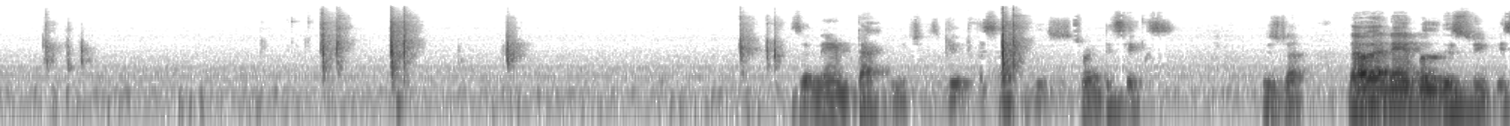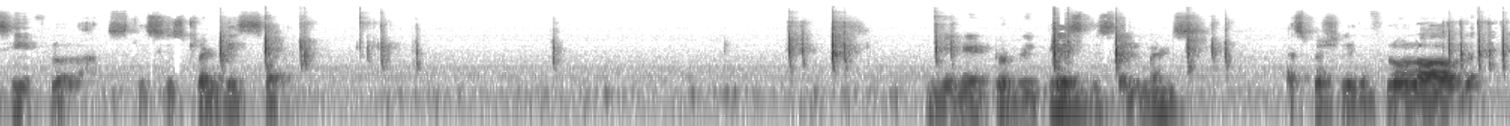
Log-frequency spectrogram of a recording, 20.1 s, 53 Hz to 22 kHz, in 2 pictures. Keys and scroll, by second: 0.4 alt+Tab, 2.2 Return, 4.9 ctrl+v, 6.7 Return, 11.8 ctrl+c, 12.8 alt+Tab, 15.3 2, 17.1 Return, 18.0 ctrl+v, 19.7 BackSpace.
